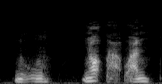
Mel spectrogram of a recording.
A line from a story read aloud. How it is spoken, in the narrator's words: he muttered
